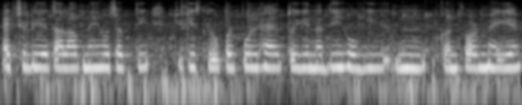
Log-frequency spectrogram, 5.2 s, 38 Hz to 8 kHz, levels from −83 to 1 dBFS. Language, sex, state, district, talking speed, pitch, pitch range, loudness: Hindi, female, Bihar, Samastipur, 220 wpm, 255 Hz, 250-260 Hz, -16 LUFS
